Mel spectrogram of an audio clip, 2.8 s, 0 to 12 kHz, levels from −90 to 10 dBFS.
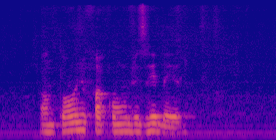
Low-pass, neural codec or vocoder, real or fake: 10.8 kHz; autoencoder, 48 kHz, 128 numbers a frame, DAC-VAE, trained on Japanese speech; fake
